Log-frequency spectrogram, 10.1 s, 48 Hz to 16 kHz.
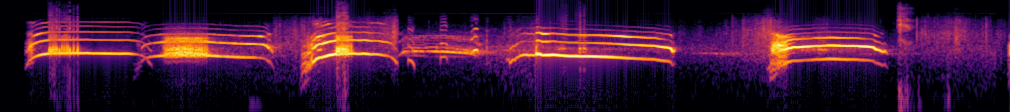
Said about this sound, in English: I have a special treat for you. This is going to be a quickie. It's a supercut of a 4-week-old wolf pup in the Northlands of Minnesota learning how to howl for the first time.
